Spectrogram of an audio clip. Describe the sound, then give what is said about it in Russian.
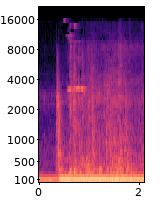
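Elevator doors sliding open with a brief whoosh, followed by a steady low mechanical hum and faint rattling that continue to the end. “Двери лифта открываются.”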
